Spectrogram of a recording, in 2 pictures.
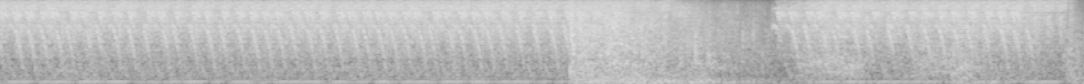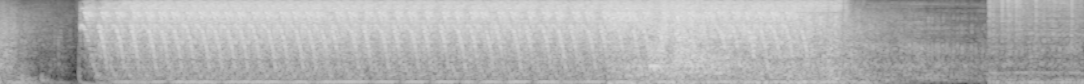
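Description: An electric weapon crackles and buzzes.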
